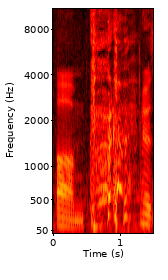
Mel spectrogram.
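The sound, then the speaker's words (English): A voice imitates a fit of coughing through dust: a drawn-out vocal sound, then a cluster of harsh, breathy cough bursts and a final strained voiced tail, fairly loud. “coughing through the dust.”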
